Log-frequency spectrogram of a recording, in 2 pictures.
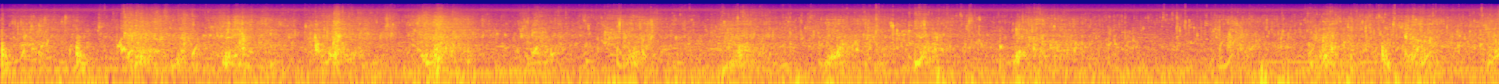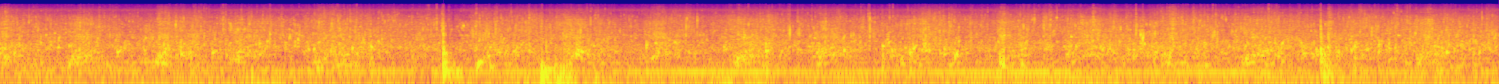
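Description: Kayak paddle strokes in calm water, about one stroke a second, with splashing and water trickling off the blades. A low steady hum runs underneath.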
